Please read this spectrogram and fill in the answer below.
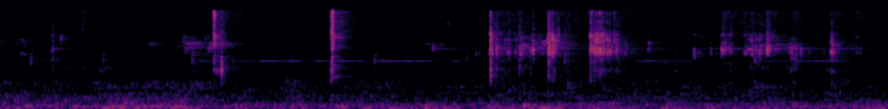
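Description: Faint handling noise of a plastic rotary selector switch and its wires: scattered small clicks and rustles, the sharpest click about two and a half seconds in.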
